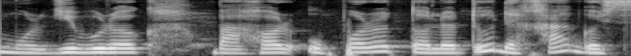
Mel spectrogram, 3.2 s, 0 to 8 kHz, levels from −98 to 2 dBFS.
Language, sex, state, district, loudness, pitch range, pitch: Assamese, female, Assam, Kamrup Metropolitan, -15 LUFS, 200-235 Hz, 215 Hz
